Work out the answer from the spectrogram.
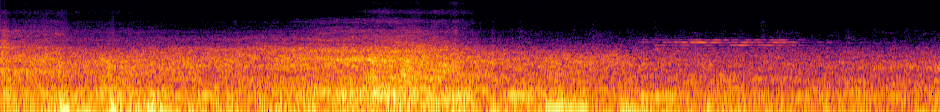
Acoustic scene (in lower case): street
